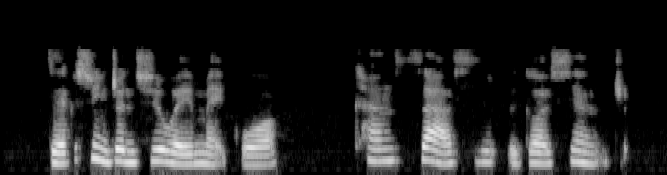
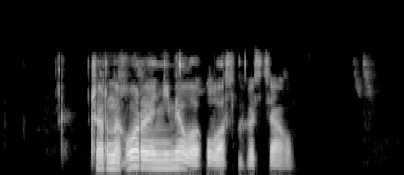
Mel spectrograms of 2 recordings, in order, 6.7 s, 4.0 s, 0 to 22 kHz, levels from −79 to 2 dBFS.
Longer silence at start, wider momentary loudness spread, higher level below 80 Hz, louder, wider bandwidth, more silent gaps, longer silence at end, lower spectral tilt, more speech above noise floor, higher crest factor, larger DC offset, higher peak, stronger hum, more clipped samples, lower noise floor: second, 0.5 s vs 0.9 s; second, 15 LU vs 20 LU; about the same, -62 dBFS vs -58 dBFS; about the same, -17 LUFS vs -17 LUFS; about the same, 8 kHz vs 7.8 kHz; neither; about the same, 0.4 s vs 0.4 s; about the same, -5 dB/octave vs -4.5 dB/octave; second, 56 dB vs 65 dB; about the same, 16 dB vs 18 dB; neither; about the same, -2 dBFS vs -2 dBFS; neither; neither; second, -72 dBFS vs -81 dBFS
